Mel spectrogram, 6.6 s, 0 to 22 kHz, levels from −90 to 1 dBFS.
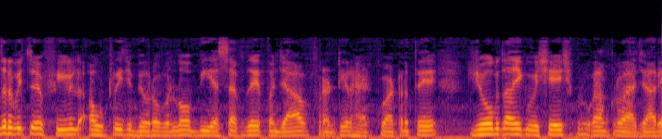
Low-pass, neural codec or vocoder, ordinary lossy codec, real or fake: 7.2 kHz; codec, 16 kHz, 4 kbps, FreqCodec, larger model; none; fake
